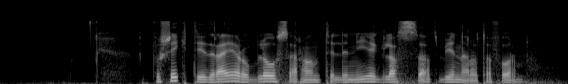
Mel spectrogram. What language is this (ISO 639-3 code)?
nor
